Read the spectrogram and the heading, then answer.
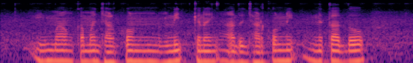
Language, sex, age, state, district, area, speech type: Santali, male, 30-45, Jharkhand, East Singhbhum, rural, spontaneous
